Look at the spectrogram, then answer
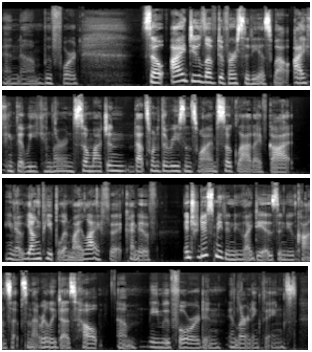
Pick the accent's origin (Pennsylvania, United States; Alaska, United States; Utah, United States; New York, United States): New York, United States; now in Ohio, United States; I grew up in New York, and then moved here to Ohio.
